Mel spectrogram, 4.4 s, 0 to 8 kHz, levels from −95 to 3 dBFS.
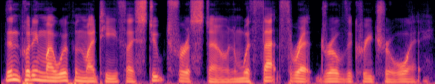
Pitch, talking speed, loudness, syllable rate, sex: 105 Hz, 275 wpm, -20 LUFS, 6.4 syllables/s, male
